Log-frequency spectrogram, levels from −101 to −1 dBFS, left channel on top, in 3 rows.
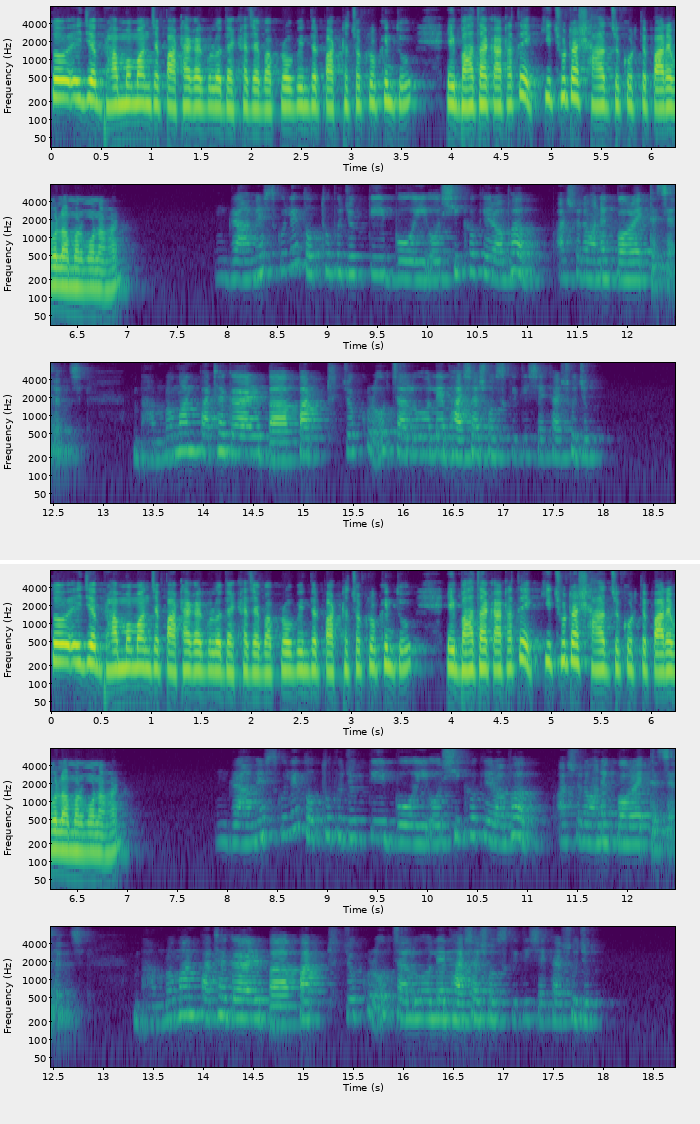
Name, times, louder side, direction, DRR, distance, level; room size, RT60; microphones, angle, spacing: voice 1, 0.0-6.9, equal, ahead, 12 dB, 0.4 m, -21 dB
voice 2, 7.9-12.8 13.4-17.9, left 2 dB, 70° left, 3 dB, 2.9 m, -38 dB
18.5 x 14.0 x 2.2 m, 0.44 s
head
